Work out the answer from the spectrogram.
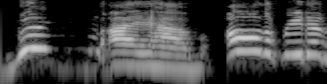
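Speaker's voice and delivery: mock-giddy cry of freedom; excited whoop. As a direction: whoop it up, stretching the words. Retelling her newfound freedom.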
